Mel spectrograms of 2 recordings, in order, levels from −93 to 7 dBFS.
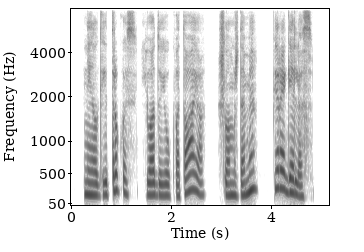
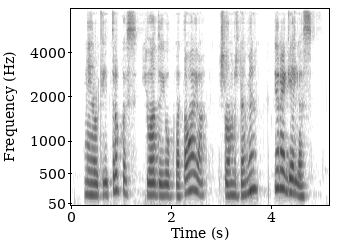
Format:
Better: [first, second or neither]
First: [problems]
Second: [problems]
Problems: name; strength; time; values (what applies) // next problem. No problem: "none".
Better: first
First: none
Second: noise reduction (neural mask model DeepFilterNet 3)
